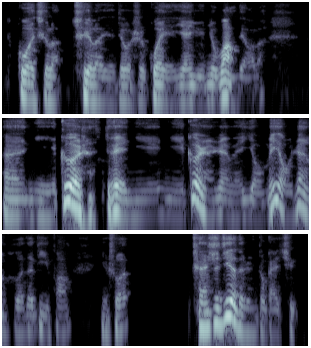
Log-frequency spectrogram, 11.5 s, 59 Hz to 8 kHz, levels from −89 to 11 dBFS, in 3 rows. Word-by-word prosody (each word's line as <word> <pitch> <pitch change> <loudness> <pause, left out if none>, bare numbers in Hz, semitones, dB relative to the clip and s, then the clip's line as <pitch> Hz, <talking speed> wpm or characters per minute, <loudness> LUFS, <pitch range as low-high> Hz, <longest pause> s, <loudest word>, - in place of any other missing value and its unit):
过 120 -4 +1
去 110 +1 -3
了， 105 -1 -9
去 125 -3 +2
了 105 -1 -7
也 95 -1 -20
就 105 +1 -9
是 100 +1 -13
过 110 +2 -3
眼 100 -1 -14
烟 105 0 -6
云 100 0 -15
就 110 -1 -6
忘 130 +4 +2
掉 - - -18
了。 - - -26 0.6
呃， 115 -1 -6
你 110 -1 -16
个 205 -4 +10
人， 140 - +5 0.2
对 130 -4 +2
你 110 +2 -21
你 110 -1 -18
个 225 -3 +3
人 125 -5 -2
认 115 -3 -9
为 105 +2 -19
有 105 -3 -16
没 195 - -2
有 215 - -3
任 145 -10 -7
何 105 0 -20
的 115 +1 -15
地 115 -1 -17
方， 110 +4 -22 0.4
你 - - -20
说 - - -13 0.8
全 130 0 +1
世 155 +3 +1
界 215 +7 +8
的 125 -4 -7
人 105 -1 -20
都 - - -17
该 - - -17
去， - - -8
110 Hz, 235 characters per minute, -21 LUFS, 105-125 Hz, 0.8 s, 个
